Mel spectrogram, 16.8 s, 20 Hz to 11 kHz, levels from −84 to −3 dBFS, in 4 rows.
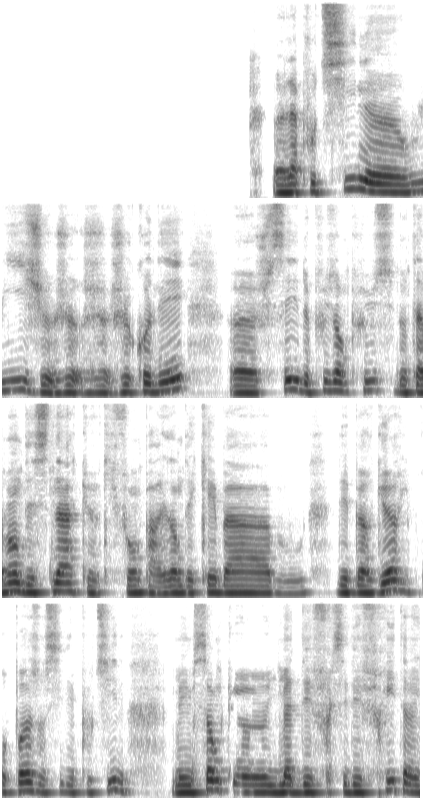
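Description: No technical faults can be heard anywhere in this recording.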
